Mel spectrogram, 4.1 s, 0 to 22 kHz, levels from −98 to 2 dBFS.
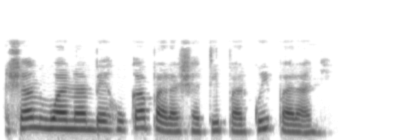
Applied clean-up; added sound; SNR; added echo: none; none; none; none.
